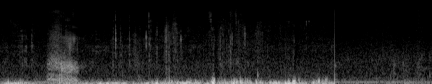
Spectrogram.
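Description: A Yorkshire terrier sniffing and snuffling hard, nose pushed into a crack right next to the microphone: a sharp sniff about half a second in, then irregular low rumbling bumps up close. It stops about three and a half seconds in.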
